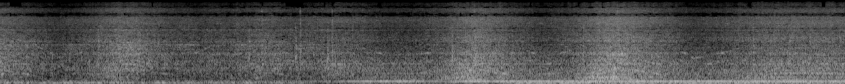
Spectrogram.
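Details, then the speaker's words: Jaguar X308 XJ8 Sovereign 4.0 V8 automatic LWB, after serpentine belt replacement (old belt caught just in time): steady, smooth V8 idle with a brief gentle rev and settle, no belt squeal or chirp; normal idle with light rev. "Let's uh start her up. I'll have a listen to her. That's all it's all sweet as a nut now. Just rev it up a little bit and see."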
